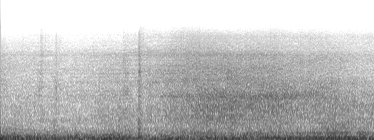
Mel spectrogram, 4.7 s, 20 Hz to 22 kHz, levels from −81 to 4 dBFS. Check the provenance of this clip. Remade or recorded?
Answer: remade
